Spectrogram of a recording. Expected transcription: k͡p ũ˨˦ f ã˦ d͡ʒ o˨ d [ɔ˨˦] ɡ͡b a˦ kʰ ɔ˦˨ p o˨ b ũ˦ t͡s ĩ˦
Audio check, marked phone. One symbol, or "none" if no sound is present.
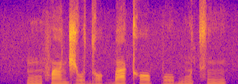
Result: ɔ˨˦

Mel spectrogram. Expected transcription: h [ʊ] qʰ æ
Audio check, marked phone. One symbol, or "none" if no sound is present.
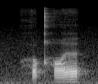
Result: ʊ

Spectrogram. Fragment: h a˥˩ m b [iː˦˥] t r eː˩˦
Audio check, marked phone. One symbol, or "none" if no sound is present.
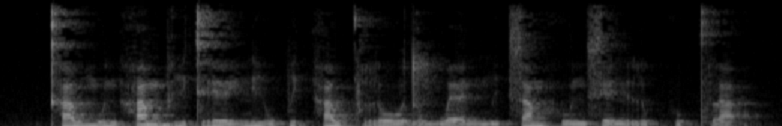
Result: iː˩˦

